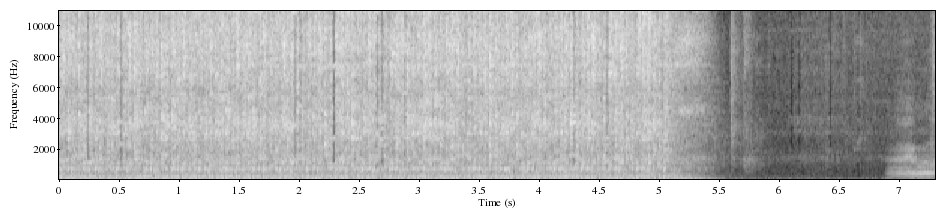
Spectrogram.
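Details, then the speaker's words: 1951 Ford F1 rebuild, owner-built V8 on first start in the truck, no exhaust or oxygen sensor yet, running rich until the fuel injection learns its fuel tables, cranks a little rough when rich: loud, slightly lumpy idle, steady pulse about two per second; rich-running idle. "I don't have the oxygen sensor installed they don't have any exhaust to install it in yet so it's running a bit rich until the Tillett learns a new set of fuel tables but that's fine for now"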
